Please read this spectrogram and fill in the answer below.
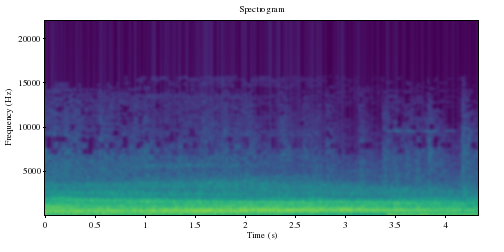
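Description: Attack Titan's roar from the anime's English dub: one long, loud roar that sets in suddenly and holds steady, easing off near the end.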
